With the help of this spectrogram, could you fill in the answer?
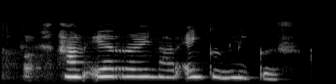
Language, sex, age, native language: Icelandic, female, 10, Icelandic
